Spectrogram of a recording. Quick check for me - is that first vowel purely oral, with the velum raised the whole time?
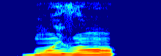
no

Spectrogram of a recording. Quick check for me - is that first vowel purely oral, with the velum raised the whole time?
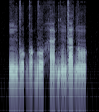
no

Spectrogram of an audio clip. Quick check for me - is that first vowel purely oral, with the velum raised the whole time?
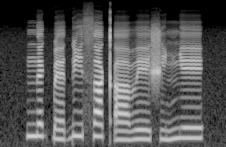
yes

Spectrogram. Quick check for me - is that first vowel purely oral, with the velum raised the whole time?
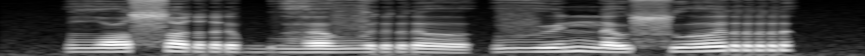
yes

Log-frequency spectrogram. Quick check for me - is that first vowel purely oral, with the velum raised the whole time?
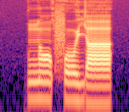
no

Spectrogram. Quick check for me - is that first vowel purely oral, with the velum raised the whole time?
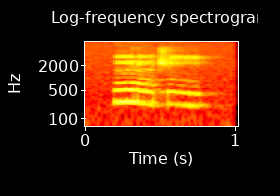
no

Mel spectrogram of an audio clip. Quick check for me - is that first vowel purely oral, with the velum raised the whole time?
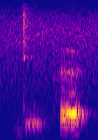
yes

